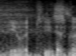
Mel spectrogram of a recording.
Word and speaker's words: ellipses: I say ellipses. Okay. It just ellipses. – It just sounds cooler. – Yeah. – E is a, it's a long E.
